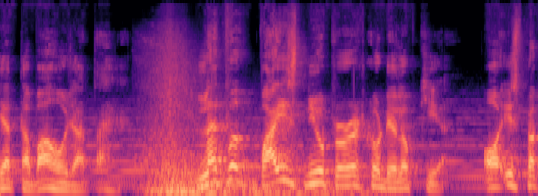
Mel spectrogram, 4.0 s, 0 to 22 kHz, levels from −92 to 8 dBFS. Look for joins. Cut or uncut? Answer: cut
